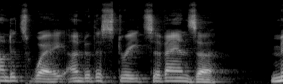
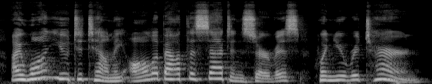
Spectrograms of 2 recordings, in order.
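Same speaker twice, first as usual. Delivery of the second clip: put-on higher, earnest young lady pressing her maid; urging princess; 6 semitones higher than usual. A narrator's reading. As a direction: urge her maid to report back. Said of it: "urged Beatrice".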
